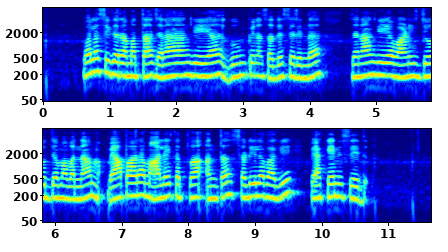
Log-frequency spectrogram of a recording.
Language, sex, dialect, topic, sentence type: Kannada, female, Dharwad Kannada, banking, statement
